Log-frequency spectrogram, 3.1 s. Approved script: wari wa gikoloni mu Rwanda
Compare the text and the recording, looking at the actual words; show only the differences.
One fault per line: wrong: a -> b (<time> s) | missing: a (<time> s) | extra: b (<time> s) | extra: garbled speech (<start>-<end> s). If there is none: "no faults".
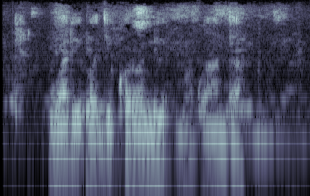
no faults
